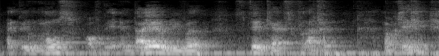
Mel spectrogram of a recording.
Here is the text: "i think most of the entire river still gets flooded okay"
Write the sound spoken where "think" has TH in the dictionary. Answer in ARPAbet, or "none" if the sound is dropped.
T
